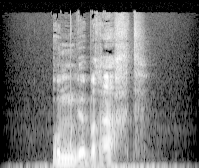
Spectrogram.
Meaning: past participle of umbringen
- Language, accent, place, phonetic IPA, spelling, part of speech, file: German, Germany, Berlin, [ˈʊmɡəˌbʁaxt], umgebracht, verb, De-umgebracht.ogg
